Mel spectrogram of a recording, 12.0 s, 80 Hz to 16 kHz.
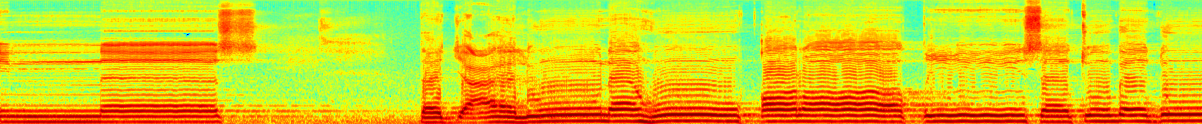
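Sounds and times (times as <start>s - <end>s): man reciting in a drawn-out note: 0.0s - 3.4s, 4.2s - 12.0s.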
